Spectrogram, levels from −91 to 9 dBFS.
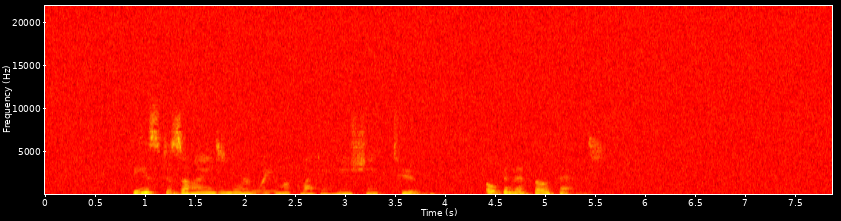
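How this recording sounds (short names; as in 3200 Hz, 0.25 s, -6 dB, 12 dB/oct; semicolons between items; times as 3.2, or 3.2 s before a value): phasing stages 4, 0.26 Hz, lowest notch 340–4200 Hz; a quantiser's noise floor 6-bit, dither triangular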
